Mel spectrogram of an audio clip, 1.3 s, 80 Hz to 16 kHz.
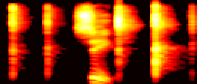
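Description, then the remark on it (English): A quick, evenly paced run of eight sharp hand claps, fairly loud, with a short burst of voice mixed in around the middle. “8 clap time, baby. 1, 2, 3, 4, 5, 6, 7, 8.”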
